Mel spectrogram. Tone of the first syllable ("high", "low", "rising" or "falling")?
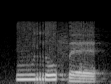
high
